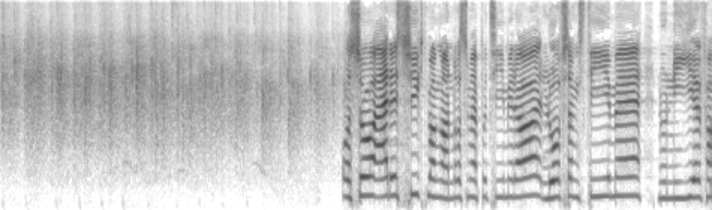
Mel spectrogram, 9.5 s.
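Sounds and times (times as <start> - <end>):
audience applause: 0.0 - 4.6
speech: 4.6 - 9.4.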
